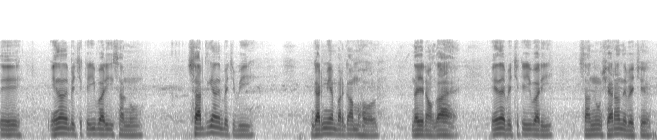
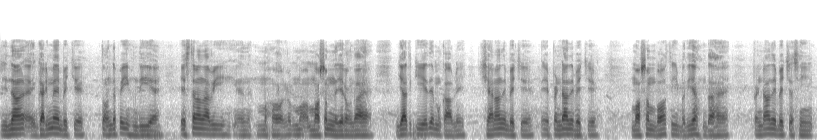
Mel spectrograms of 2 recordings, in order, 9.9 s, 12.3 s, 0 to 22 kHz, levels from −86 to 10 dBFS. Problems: constant background noise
